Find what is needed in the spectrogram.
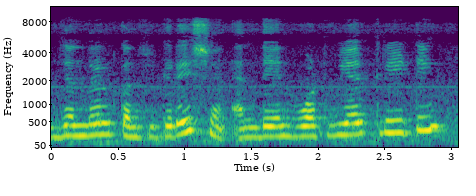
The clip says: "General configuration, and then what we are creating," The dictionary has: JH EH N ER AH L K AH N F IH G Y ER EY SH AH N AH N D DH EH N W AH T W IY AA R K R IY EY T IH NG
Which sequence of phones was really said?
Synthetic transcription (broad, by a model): JH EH N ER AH L K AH N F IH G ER EY SH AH N AH N D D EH N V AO T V IY AA R K R IY EY T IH NG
